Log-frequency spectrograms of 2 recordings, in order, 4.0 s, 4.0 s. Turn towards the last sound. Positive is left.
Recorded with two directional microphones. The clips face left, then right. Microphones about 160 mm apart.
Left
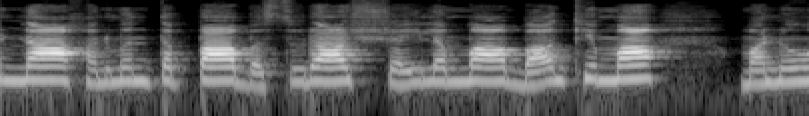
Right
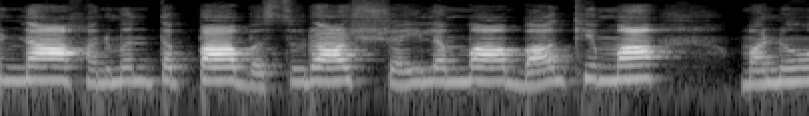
turn(degrees=40)  # may be behind; listen again after turning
